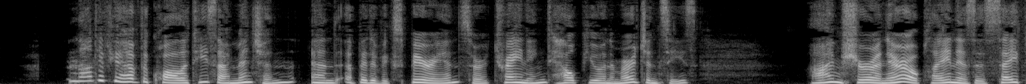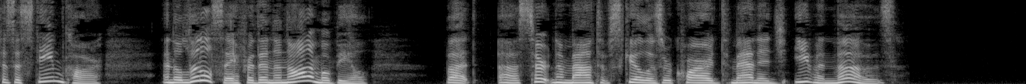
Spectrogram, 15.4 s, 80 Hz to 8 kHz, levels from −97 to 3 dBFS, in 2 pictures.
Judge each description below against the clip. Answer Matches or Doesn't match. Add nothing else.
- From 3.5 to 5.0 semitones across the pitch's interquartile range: Matches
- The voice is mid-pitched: Doesn't match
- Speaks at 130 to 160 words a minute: Doesn't match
